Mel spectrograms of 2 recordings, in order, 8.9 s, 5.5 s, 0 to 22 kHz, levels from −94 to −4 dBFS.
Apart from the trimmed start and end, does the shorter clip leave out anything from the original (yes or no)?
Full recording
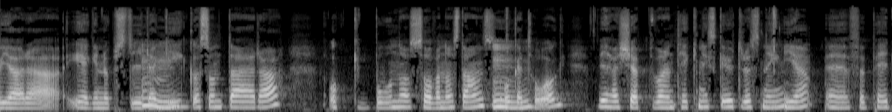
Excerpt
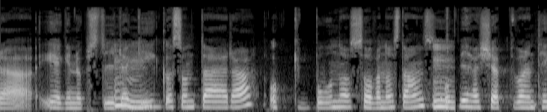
yes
